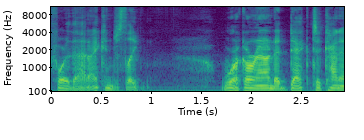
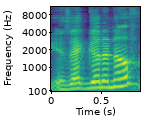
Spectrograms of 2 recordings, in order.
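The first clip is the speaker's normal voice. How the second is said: mock gruff Lesnar; 11 semitones higher, 6 dB louder than usual. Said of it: "it's like".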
